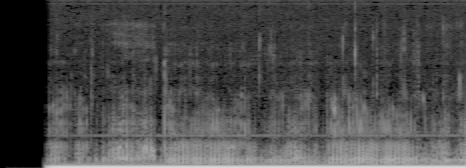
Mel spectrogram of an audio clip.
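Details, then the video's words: Persian cat purring while eating, indoors: steady low rumbling purr with pulsing bands, overlaid by frequent sharp clicks and smacking sounds of chewing, after a brief silent start. "Persian Cat Eating & Purring"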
